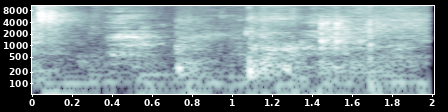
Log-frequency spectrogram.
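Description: A physical struggle heard through a police body camera: clothing rubbing against the microphone, with several short knocks and scuffling bursts.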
